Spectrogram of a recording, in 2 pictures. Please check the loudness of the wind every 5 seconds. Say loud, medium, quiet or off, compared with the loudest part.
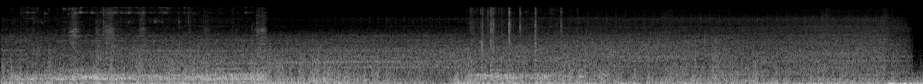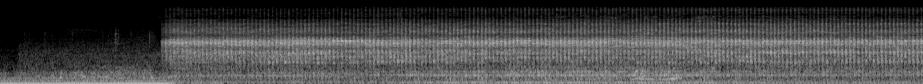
loud, loud, off, off.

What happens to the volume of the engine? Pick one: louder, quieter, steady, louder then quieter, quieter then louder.
louder.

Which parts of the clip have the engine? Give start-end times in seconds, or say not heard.
0.0-18.4.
